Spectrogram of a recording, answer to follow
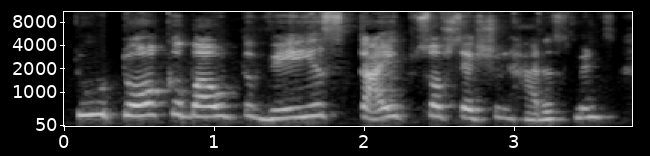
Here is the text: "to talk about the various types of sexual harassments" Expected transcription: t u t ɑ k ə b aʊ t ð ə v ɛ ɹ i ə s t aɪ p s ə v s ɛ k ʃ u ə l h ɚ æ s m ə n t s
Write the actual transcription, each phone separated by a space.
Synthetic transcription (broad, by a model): t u t ɑ k ə b aʊ t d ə v ɛ ɹ i ə s t aɪ p s ə v s ɛ k ʃ u ə l h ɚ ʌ s m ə n t s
